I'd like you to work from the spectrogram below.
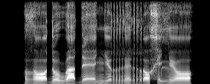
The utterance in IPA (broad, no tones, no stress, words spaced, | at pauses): ðɔɗowa ɗɛ nʲɔrə rɔxɛ lʲɔ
